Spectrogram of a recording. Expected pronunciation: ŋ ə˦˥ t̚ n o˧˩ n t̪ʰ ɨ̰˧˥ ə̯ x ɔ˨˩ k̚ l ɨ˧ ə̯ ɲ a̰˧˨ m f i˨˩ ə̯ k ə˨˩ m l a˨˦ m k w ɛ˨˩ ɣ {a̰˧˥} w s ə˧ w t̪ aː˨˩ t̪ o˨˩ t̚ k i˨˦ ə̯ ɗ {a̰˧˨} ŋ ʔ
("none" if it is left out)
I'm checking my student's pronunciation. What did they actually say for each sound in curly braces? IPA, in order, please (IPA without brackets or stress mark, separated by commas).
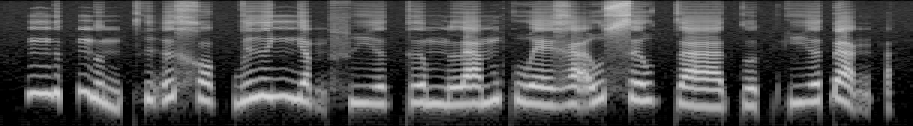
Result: a̰˧˥, a̰˧˨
